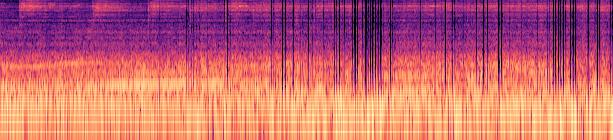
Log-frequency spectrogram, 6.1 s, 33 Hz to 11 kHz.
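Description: Chevrolet Camaro SS 1LE's 6.2-litre V8 accelerating hard in third gear, its pitch rising with the revs, then shifting up into fourth.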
